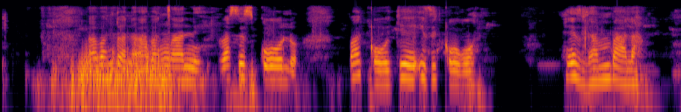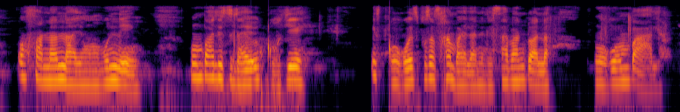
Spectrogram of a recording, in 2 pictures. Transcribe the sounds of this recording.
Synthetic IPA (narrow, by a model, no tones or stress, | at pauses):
aβantʼwanaːβaŋ͡ǀanɛβasesi̥ɣɔlɔ | βaɡ͡ǃʱɔɣɛiziɡ͡ǃʱɔɣɔ | ezilam̩βala | ɔfananajɔŋoβuneːŋi | um̩βalisilajɛuɡ͡ǃʱɔɣɛ | iziɡ͡ǃʱɔɣɔesi̥pʰusasi̥hambʱanɛlanɛlɛsaβantʼwana | ŋɔɣom̩βaːla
